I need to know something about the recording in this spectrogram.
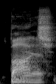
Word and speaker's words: Bach: Is that how you say his name, Nick? Botch. Yeah, King.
